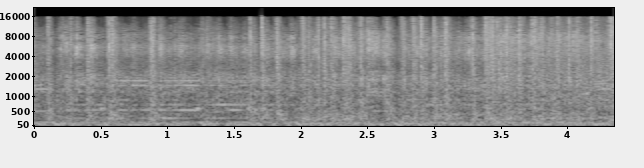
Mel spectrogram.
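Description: Aerial fireworks going off in quick succession, a very loud, continuous mass of bangs and crackling, with music playing underneath.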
